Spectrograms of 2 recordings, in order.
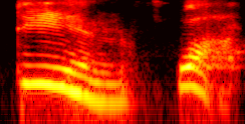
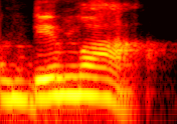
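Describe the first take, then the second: First: The first syllable is drawn out long. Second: The first syllable is short and clipped. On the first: The speaker calls it right. "it's 电话. Okay, 电话 is long" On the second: The speaker calls it wrong. "it's not 电话"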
